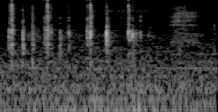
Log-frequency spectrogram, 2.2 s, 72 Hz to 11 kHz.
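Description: Front-panel transport buttons of a Teac V-8030S cassette deck being pressed one after another with the deck switched off, giving a quick run of sharp plastic clicks that stops about a second and a half in.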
